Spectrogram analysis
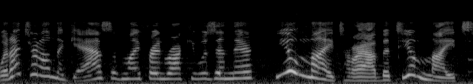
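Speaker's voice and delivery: inconsistent, swooping put-on Irish accent, all over the place. Retelling a scene from the cartoon Bugs and Thugs, the speaker quotes it in an inconsistent Irish accent. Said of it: "my Irish accent is all over the".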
